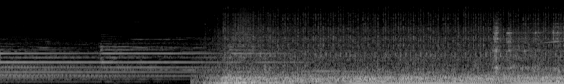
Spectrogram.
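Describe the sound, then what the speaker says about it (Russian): A handcar (drezina) motor from the video game Metro 2033 Redux starts up partway through and settles into a loud, rough, steady running chug. Faint tonal ambience comes first, and no one speaks. "Эй, вы на дрезине! Глуши мотор!"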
